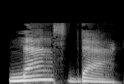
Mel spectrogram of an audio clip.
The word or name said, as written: Nasdaq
